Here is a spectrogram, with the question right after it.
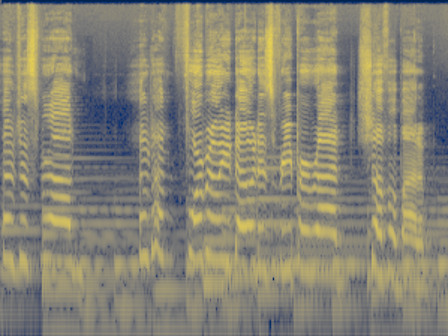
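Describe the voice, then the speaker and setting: In a put-on character voice, a female-sounding speaker drawls at a very slow pace while loud music plays in the background. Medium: audio drama. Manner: stammering, panicky.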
